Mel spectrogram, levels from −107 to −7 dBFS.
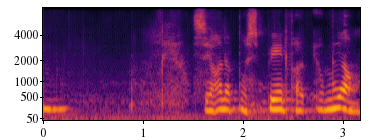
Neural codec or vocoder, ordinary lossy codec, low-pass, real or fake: codec, 16 kHz, 4 kbps, X-Codec, HuBERT features, trained on balanced general audio; none; none; fake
